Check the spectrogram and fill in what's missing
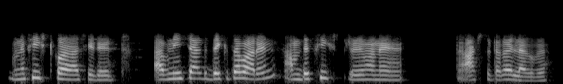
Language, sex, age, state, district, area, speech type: Bengali, female, 18-30, West Bengal, Nadia, rural, conversation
